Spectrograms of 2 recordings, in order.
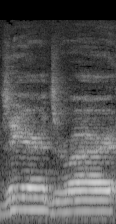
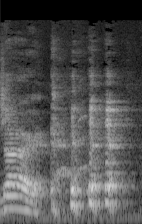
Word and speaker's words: Jharid: It's Jharid, and people always say like Jharid.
